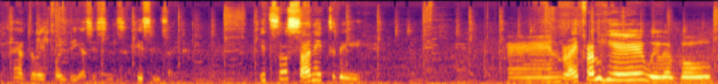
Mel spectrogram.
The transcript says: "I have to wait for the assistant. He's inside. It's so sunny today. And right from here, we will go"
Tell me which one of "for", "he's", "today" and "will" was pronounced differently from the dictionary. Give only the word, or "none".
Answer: he's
